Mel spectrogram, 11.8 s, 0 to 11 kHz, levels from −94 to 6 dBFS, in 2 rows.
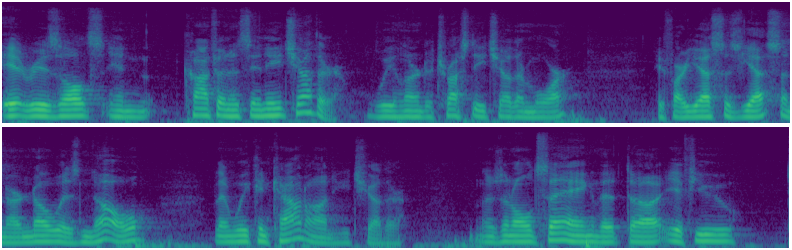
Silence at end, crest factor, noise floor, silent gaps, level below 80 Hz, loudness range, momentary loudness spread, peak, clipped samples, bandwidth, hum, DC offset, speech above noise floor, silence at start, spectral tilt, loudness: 0.25 s; 18 dB; -60 dBFS; none; -52 dBFS; 3 LU; 12 LU; -14 dBFS; under 0.1%; 8.6 kHz; none; under 0.1%; 29 dB; 0 s; -8.5 dB/octave; -33 LUFS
